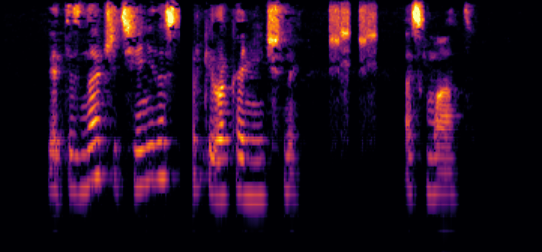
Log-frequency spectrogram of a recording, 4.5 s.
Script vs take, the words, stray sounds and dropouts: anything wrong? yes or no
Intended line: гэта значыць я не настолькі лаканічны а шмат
yes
